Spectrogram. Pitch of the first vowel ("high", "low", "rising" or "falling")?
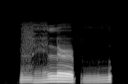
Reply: rising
